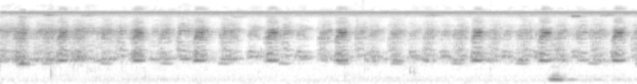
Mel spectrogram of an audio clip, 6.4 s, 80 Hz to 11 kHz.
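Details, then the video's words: Hyla cinerea, green tree frogs calling in chorus after dark at Headquarters Pond, SMNWR, June 2, 2021, 9:10 pm; louder calls pulse out of the dense background roughly every two-thirds of a second, with a low grunt near the end. "Green Tree Frog Chorus"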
